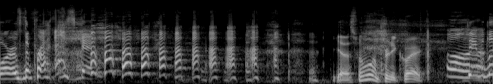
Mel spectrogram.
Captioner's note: everyone laughs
